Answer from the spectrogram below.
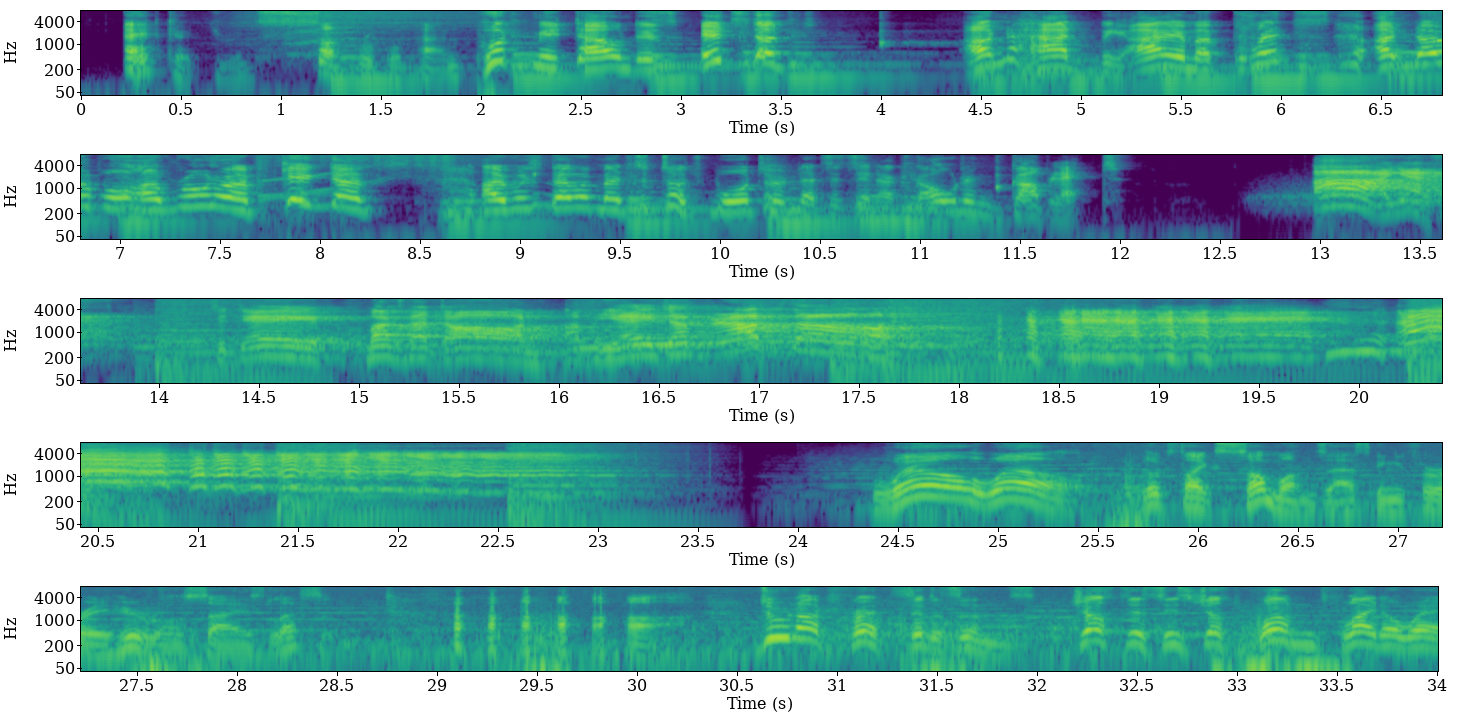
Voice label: Animation

